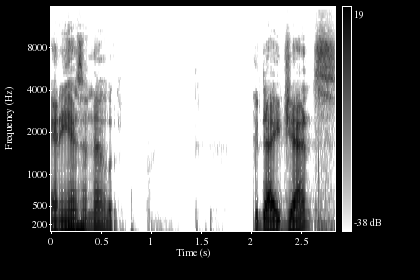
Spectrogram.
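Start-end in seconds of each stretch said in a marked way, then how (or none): 2.0-2.9 put-on Australian accent, higher. Reading a listener's note aloud: put-on Australian accent. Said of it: "Keep doing it in the Australian accent".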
